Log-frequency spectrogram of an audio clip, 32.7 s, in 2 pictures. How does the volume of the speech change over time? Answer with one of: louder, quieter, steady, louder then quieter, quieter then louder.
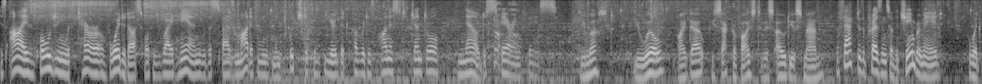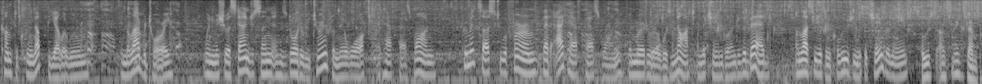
steady.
